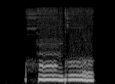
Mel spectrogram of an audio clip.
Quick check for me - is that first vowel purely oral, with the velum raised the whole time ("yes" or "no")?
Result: no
